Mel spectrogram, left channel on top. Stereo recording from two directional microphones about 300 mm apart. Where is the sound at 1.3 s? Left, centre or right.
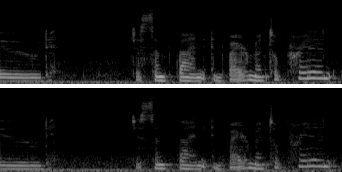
Centre.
